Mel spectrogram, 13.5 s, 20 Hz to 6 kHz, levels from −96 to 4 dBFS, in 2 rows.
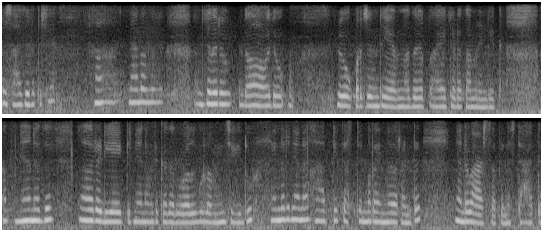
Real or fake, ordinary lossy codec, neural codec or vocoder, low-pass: fake; none; codec, 16 kHz in and 24 kHz out, 1 kbps, XY-Tokenizer; 5.4 kHz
